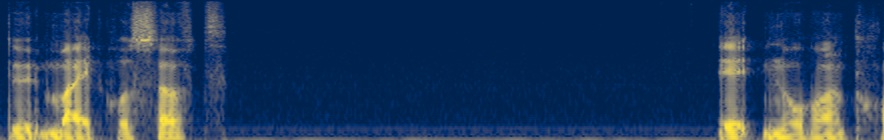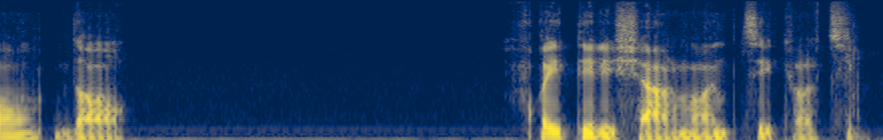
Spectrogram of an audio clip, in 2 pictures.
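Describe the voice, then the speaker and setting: Low-voiced guy doing a screen tutorial, slow and step by step, lots of ums, dry close mic. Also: fairly even intonation, clean tone, dry recording. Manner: step-by-step, methodical with frequent fillers. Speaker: tech tutorial presenter. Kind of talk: screen-recorded software walkthrough.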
